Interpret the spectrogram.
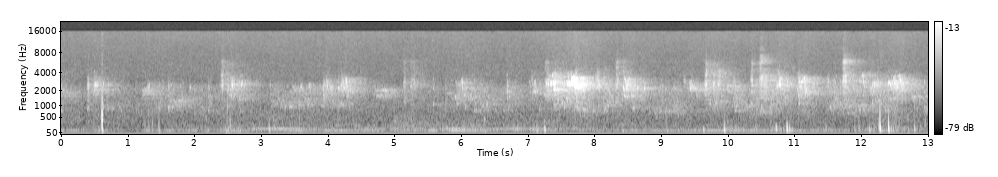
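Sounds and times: low steady hum: 0.0 - 13.0
budgerigars chattering: 0.4 - 13.0.

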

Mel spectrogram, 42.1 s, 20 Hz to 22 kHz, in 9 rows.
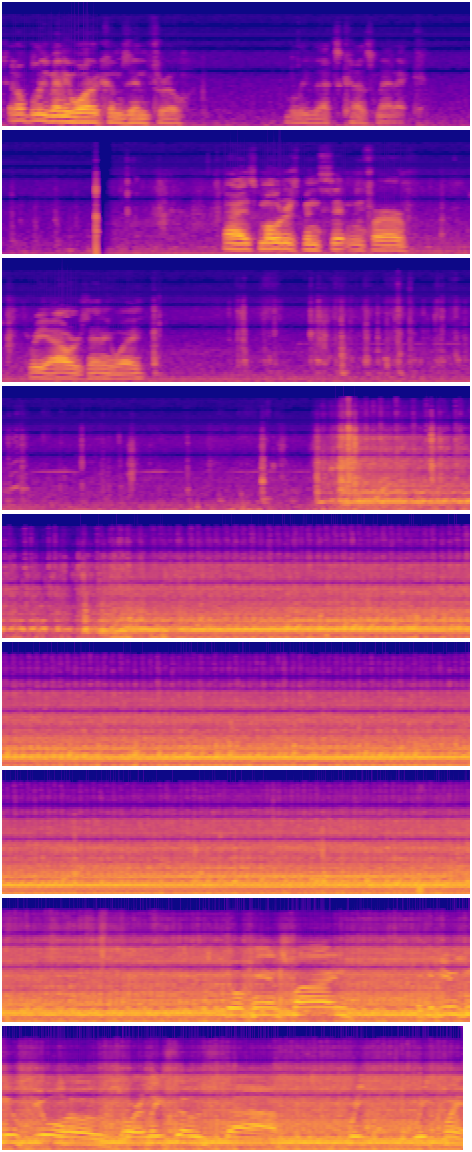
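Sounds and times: outboard motor starting and idling: 11.6 - 15.7, 16.4 - 42.0.

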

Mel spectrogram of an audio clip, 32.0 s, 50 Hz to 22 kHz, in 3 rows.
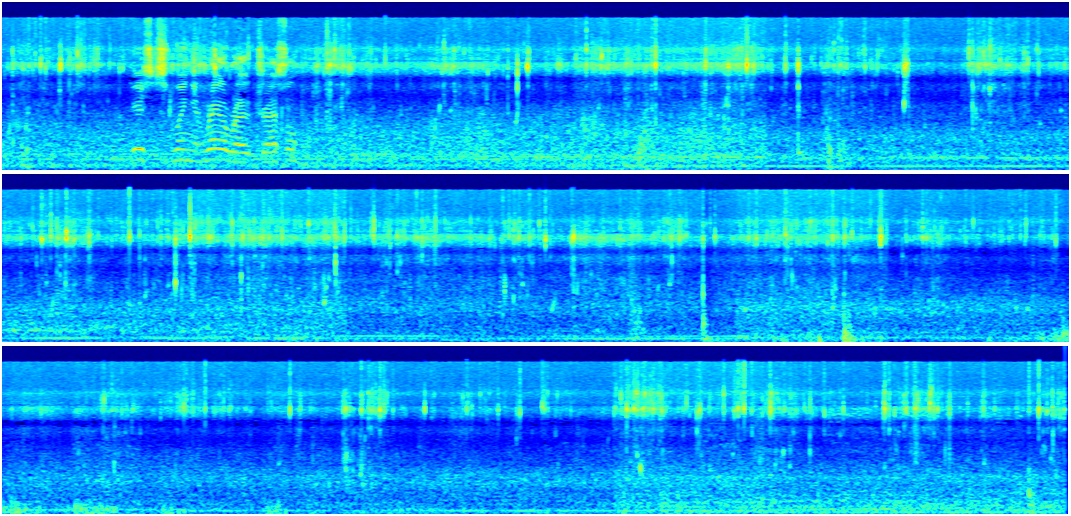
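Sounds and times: paddle drips and splashes: 0.0 - 32.0
water lapping along hull: 0.0 - 32.0
wind on microphone: 16.9 - 24.6.

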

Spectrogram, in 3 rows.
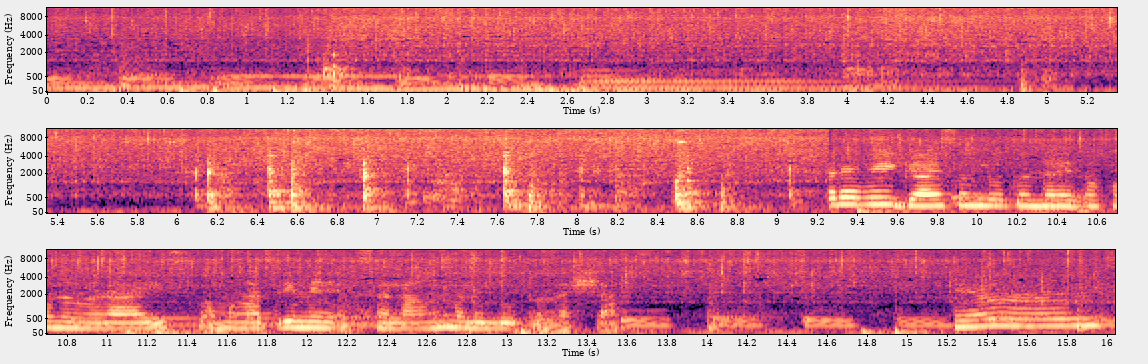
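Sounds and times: onion sizzling in butter: 0.0 - 16.0
wooden spoon knocking and scraping: 6.1 - 9.2.

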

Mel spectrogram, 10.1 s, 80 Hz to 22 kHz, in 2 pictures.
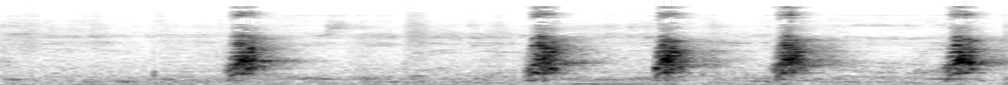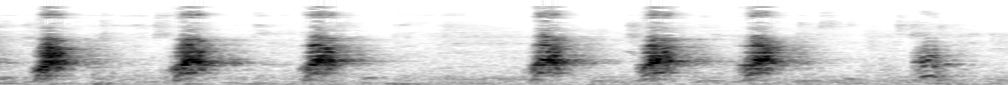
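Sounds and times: puppy barking: 1.1 - 1.5, 2.6 - 7.0, 7.7 - 10.0.

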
